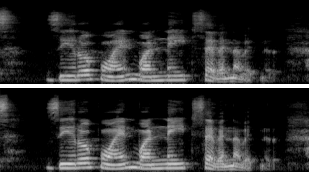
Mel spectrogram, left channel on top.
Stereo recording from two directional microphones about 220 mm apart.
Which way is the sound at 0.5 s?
45° right (ahead or behind).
